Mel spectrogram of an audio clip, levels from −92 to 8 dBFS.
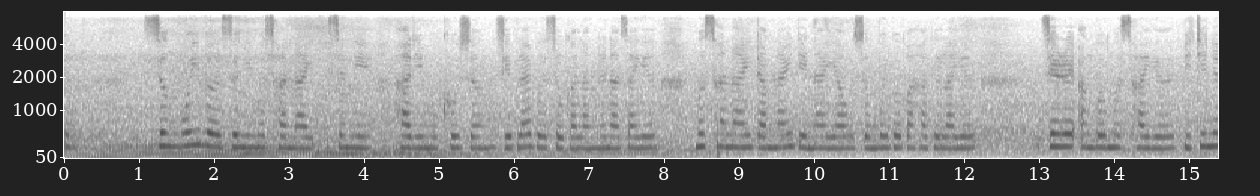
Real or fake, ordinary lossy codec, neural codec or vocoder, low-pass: real; none; none; 7.2 kHz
